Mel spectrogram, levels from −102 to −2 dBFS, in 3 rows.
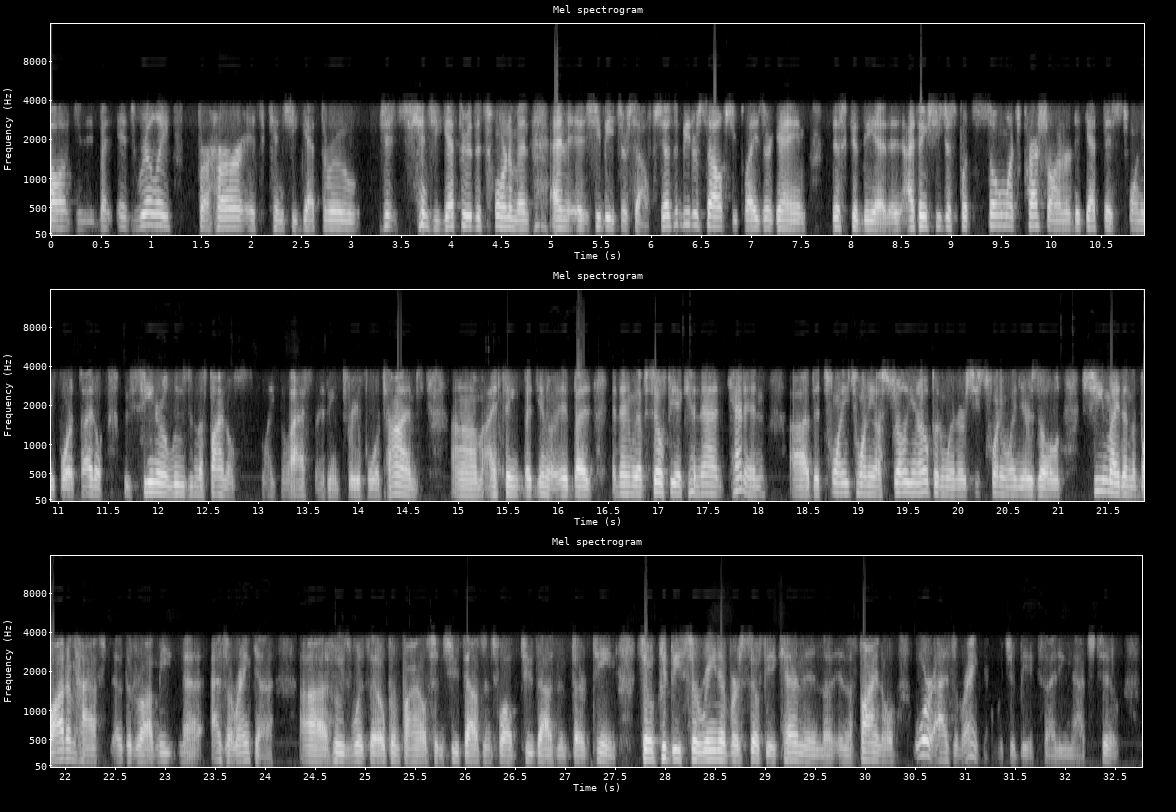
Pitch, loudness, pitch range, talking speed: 150 Hz, -25 LUFS, 140-175 Hz, 235 wpm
